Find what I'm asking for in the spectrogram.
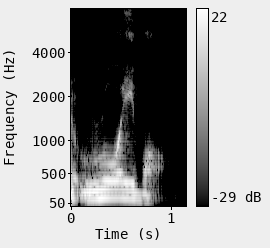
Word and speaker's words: Royval: So, Ken Flo, we're just looking for that first syllable to be emphasized. That's all we're really looking for today, right? Royval instead of Royval, right? – I like it.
